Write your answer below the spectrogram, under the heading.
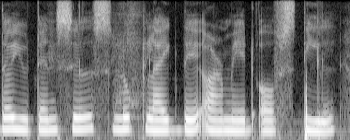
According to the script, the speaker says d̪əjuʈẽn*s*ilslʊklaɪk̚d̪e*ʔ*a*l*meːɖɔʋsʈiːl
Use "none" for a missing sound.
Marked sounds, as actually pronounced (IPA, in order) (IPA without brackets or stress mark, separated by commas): s, ʔ, ɾ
